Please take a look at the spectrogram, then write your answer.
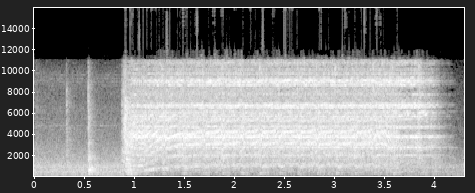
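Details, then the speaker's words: Starter on a circa-1991 Craftsman "Squarebody" riding mower, battery system, engages with a bright, steady whir about three seconds, spins the engine freely and cuts off cleanly; engine starts on the key and runs nicely, starter working normally. "It does indeed start with the key in the battery system. Well, now that we've established that that is a runner, a good one at that, it sounds very nice. Um, starter worked out great."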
